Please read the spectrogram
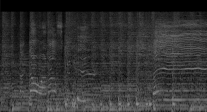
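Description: Garage rock band playing live: electric guitars, bass guitar and drums. A long note is held near the end.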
